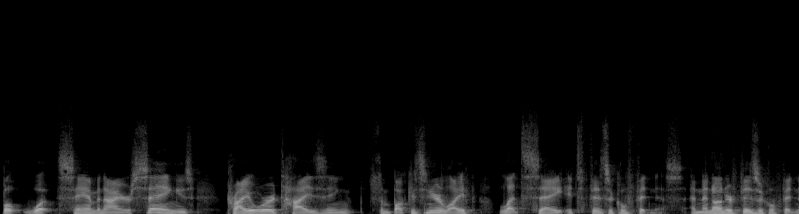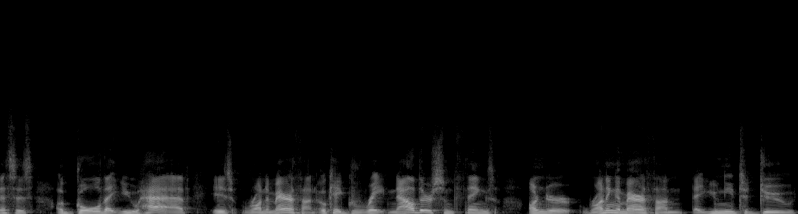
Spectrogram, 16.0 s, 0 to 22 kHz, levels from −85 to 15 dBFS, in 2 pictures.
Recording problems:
muffled; very; fading above 1.5 kHz

